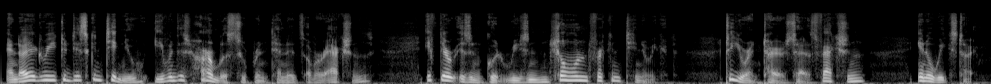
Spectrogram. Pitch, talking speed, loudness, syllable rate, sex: 115 Hz, 175 wpm, -21 LUFS, 6.3 syllables/s, male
